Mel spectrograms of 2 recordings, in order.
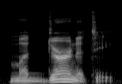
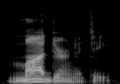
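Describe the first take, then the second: First: The stress is on the second syllable. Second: The stress is on the first syllable. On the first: The speaker calls it right. "the ending pulls the accent ahead of it" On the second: The speaker calls it wrong. "not modernity"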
